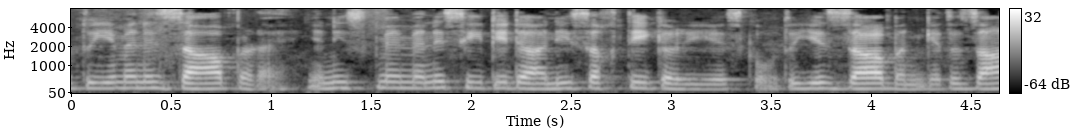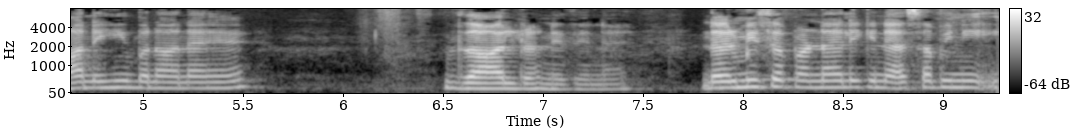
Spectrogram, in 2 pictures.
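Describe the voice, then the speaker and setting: Young woman teaching recitation, slow demos of each sound, pretty flat tone, light hiss behind. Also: medium pitch. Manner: patient, demonstrates each sound slowly, then explains; mixes in English phrases. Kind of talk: online lesson on letter pronunciation.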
